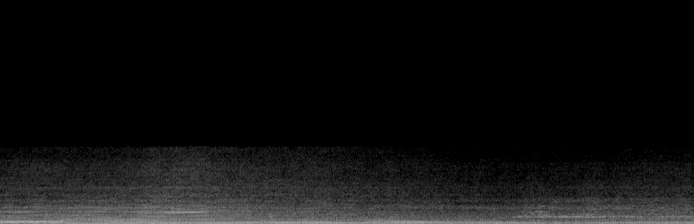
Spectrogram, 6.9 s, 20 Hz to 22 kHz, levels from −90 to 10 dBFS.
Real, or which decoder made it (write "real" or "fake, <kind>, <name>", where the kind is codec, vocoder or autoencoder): fake, vocoder, Vocos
